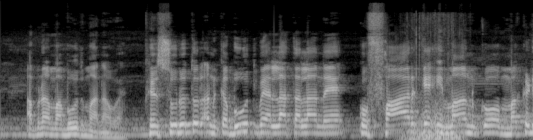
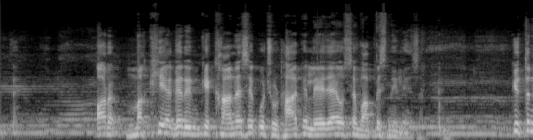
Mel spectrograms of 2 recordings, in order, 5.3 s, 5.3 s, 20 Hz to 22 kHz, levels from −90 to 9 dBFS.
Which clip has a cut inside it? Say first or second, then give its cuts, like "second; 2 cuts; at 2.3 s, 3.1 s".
first; 2 cuts; at 1.3 s, 3.5 s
